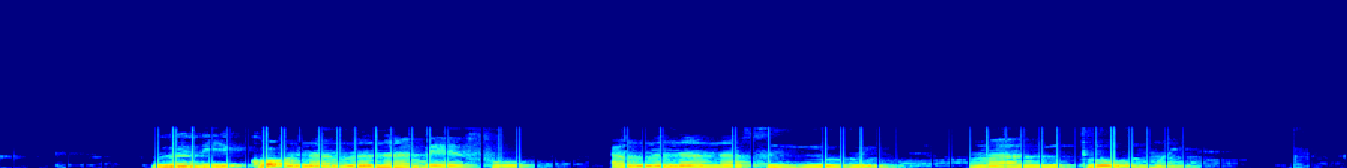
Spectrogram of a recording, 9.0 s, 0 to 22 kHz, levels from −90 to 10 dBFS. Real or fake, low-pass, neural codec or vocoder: real; 5.4 kHz; none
